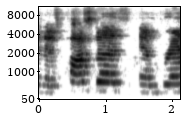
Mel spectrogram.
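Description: A high, child-like voice singing a string of short held notes with brief breaks between them.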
